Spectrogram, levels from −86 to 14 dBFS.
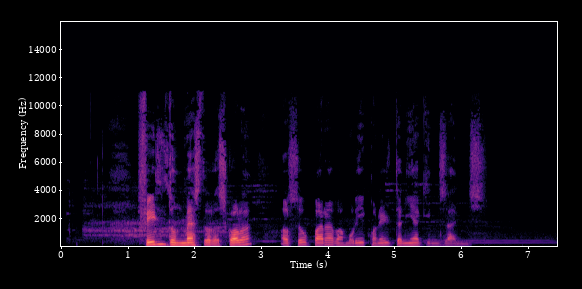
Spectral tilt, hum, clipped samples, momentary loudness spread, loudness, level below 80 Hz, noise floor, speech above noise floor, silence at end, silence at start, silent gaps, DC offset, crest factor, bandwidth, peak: -6.5 dB/octave; none; under 0.1%; 24 LU; -23 LUFS; -76 dBFS; -65 dBFS; 42 dB; 1.15 s; 0.9 s; none; under 0.1%; 22 dB; 11.5 kHz; -4 dBFS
